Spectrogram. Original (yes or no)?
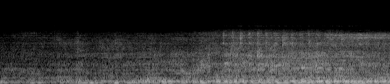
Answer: no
